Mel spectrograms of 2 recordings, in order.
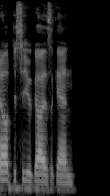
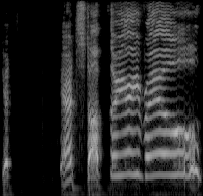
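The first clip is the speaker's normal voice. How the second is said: high, slow, straining villain shout; strained shout; 6 dB louder, much slower than usual. Pretend. Hammy villain cry, strained.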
